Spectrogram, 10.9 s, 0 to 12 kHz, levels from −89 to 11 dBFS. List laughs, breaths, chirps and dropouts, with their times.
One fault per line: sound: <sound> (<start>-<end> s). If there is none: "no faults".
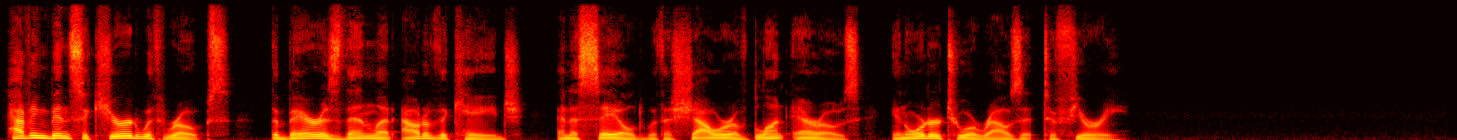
no faults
